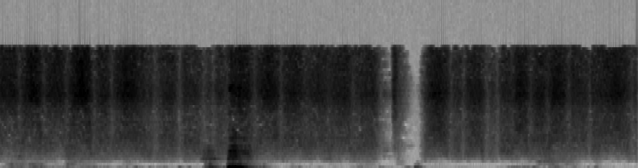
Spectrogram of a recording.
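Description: Blackboard duster wiping chalk off a blackboard: a faint scratchy hiss in quick repeated strokes, pausing briefly about four seconds in. A single short thump about two seconds in is the loudest sound.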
